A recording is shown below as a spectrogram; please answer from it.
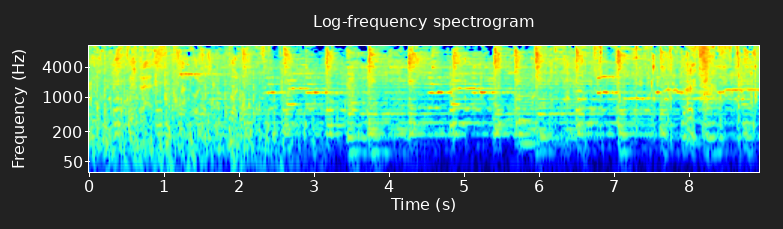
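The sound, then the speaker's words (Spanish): A horse galloping with its rider bouncing on a small saddle, in an 1891 period setting: rapid hoofbeats in a fast, steady rhythm, loud within a dense mix of other tones and sounds. “Todo un galope y se rebota en su pequeña montura.”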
